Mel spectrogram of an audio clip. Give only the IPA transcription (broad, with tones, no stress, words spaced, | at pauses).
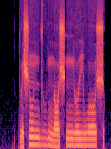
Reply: tʷɛ˨ʃũ˦ndo̤˦nɔ˧ʃ ɲʊ˦i̯wo˦ʃ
